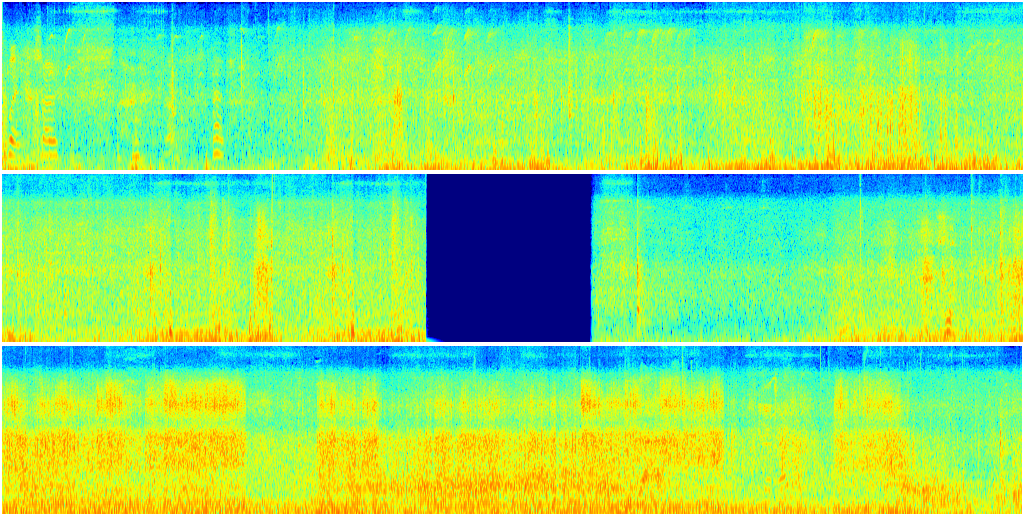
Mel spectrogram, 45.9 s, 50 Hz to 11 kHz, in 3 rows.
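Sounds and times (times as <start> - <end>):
wind buffeting microphone: 0.0 - 21.7, 24.2 - 45.9
bike knocks on rough trail: 11.6 - 21.6.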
